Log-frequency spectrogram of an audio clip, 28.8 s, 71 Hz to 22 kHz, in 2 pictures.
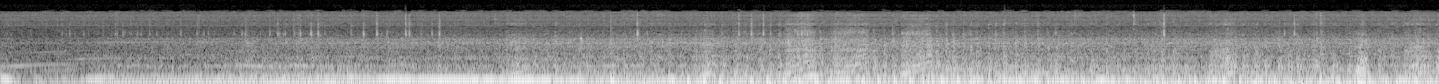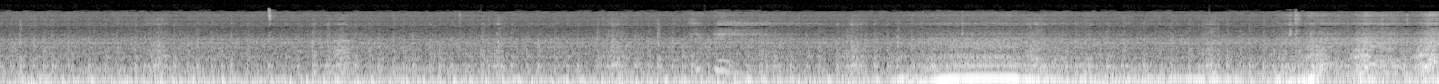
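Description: Porsche 911's flat-six engine running under load, heard from inside the stripped, roll-caged cabin as a low steady drone with small rises and falls in engine speed. It swells louder for a moment near the end.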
